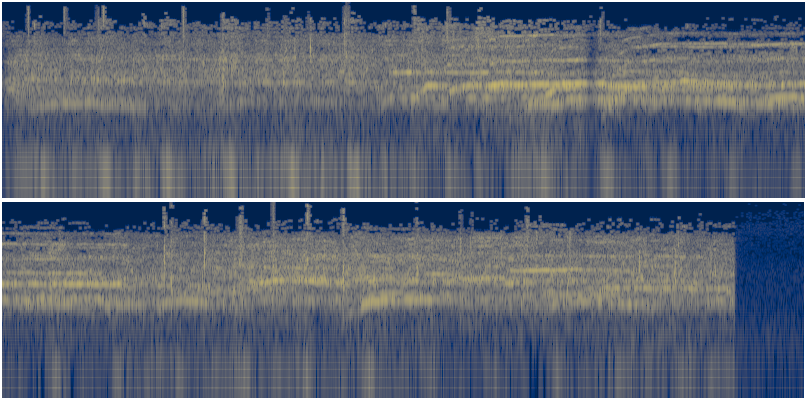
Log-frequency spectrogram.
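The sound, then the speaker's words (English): A large crowd cheers loudly and steadily for about eleven seconds, a dense wash of shouts, whoops and high-pitched yells before it cuts off abruptly. “There's a lot of cheering.”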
